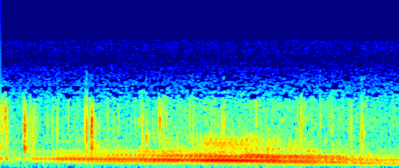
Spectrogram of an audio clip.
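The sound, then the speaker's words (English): A car engine drones steadily with a low rumbling hum that swells slightly in the middle, with scattered crunching and rattling clicks as the car drives along a narrow, dusty road leading up to a newly erected, almost completed dam. “the car along the narrow, dusty roadway leading up to the newly erected, almost completed dam.”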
